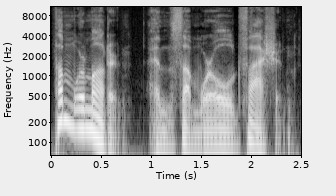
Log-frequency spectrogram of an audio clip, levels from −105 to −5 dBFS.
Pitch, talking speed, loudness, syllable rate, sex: 100 Hz, 170 wpm, -19 LUFS, 6.0 syllables/s, male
